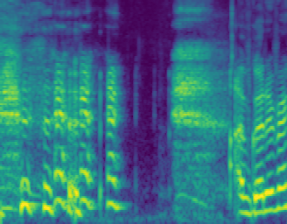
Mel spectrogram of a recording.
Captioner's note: both laughing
